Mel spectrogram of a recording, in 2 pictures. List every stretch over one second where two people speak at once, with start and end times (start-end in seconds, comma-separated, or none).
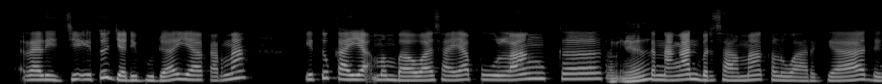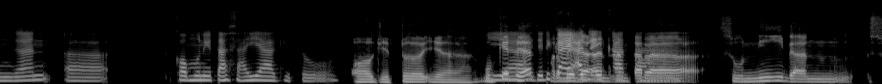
13.7-15.3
